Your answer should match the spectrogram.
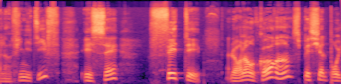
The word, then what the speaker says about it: fêter: F-E, accent circonflexe, T-E-R. D'accord? Fêter, et on prononce bien le pour l'accent circonflexe.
